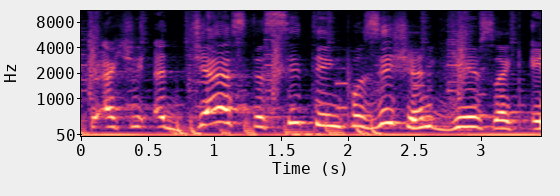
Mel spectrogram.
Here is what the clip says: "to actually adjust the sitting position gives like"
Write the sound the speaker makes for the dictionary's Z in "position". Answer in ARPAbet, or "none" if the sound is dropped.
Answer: Z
